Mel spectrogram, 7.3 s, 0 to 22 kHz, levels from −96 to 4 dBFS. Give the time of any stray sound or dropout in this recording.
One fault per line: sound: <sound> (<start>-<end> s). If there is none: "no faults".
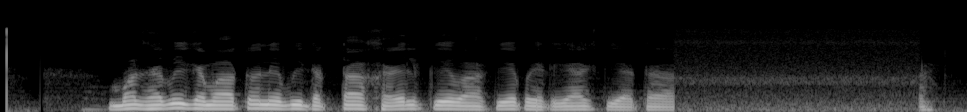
no faults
